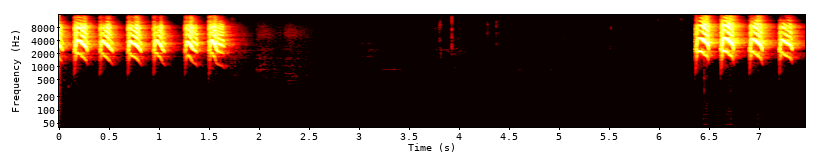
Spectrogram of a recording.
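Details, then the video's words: Harsh parrot squawks: a fast string of six piercing, raspy calls, faint soft sounds and a long quiet stretch, then another rapid burst of five screeches. "Parrot Chirping Sounds | Natural Parrot Sounds | Parrot Calling Sounds"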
